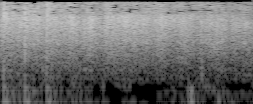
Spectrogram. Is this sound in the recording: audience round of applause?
yes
